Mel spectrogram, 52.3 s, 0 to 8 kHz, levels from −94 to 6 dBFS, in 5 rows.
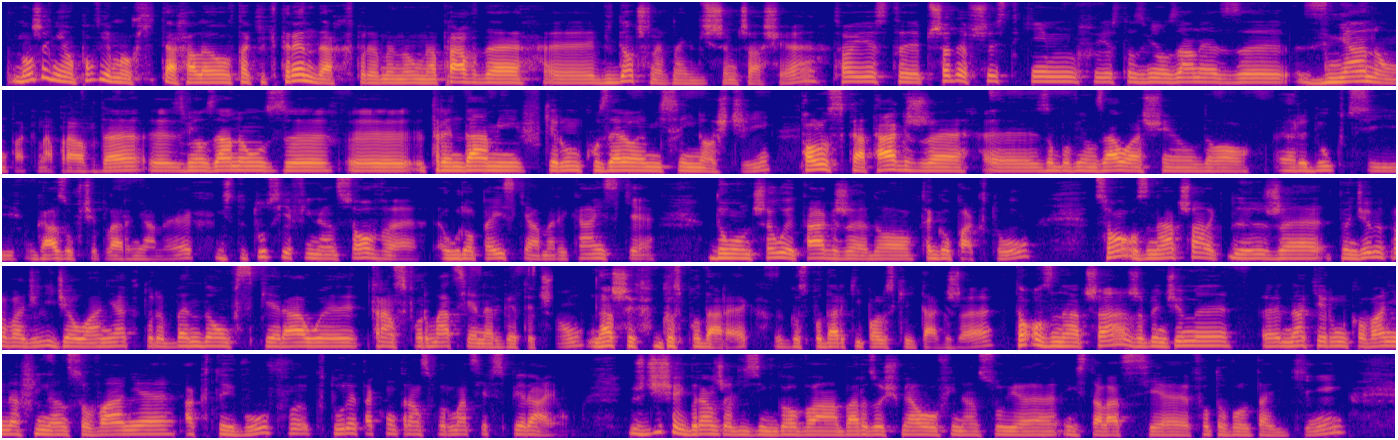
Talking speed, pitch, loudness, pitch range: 100 wpm, 140 Hz, -27 LUFS, 130-150 Hz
